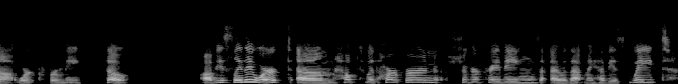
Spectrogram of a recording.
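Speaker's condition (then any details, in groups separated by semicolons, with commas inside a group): No condition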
